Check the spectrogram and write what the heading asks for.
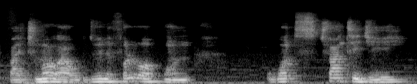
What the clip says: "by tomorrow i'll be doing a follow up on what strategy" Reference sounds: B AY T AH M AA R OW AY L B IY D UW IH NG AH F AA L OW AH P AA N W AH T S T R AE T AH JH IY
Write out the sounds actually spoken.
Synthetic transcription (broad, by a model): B AY T AH M AA R OW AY W B IY D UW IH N AH F AA L OW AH P AA N W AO T S T R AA T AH JH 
